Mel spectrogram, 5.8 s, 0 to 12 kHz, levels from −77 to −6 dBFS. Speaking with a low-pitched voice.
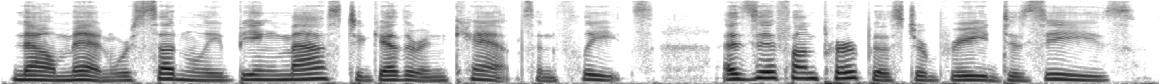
No: medium, 175 Hz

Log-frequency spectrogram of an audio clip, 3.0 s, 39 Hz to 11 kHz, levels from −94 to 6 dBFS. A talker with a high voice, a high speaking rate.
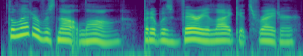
Yes: high, 200 Hz; fast, 235 wpm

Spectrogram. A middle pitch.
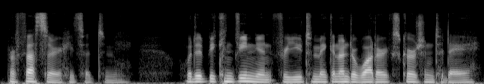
No: low, 110 Hz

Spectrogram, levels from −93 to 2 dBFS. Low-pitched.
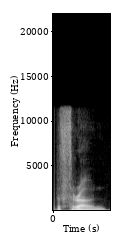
Yes: low, 100 Hz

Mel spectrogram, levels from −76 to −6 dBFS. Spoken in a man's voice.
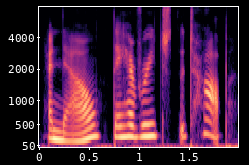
No: female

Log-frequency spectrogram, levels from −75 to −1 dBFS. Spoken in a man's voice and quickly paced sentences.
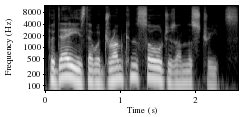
Yes: male; fast, 210 wpm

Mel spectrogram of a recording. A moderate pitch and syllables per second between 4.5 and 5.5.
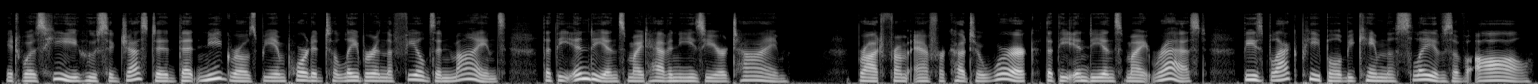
No: medium, 170 Hz; 4.3 syllables/s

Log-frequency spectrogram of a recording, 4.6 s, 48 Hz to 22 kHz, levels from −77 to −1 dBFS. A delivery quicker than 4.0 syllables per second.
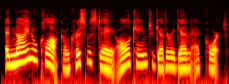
No: 3.9 syllables/s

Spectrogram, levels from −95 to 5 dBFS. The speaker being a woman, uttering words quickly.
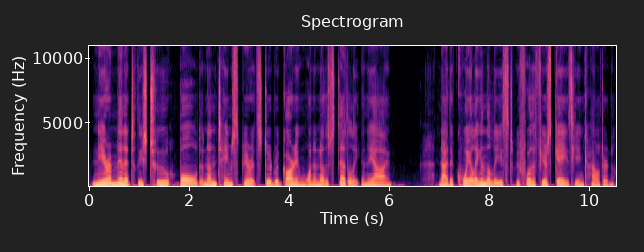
No: female; average, 160 wpm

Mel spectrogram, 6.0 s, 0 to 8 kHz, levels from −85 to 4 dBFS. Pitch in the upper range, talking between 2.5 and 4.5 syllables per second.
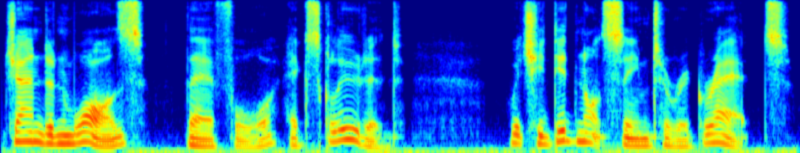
No: low, 115 Hz; 3.8 syllables/s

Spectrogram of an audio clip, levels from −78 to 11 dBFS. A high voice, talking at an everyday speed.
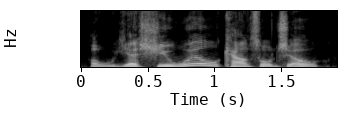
No: medium, 165 Hz; average, 190 wpm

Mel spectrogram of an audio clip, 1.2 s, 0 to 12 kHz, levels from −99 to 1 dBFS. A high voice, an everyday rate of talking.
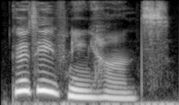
Yes: high, 225 Hz; average, 150 wpm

